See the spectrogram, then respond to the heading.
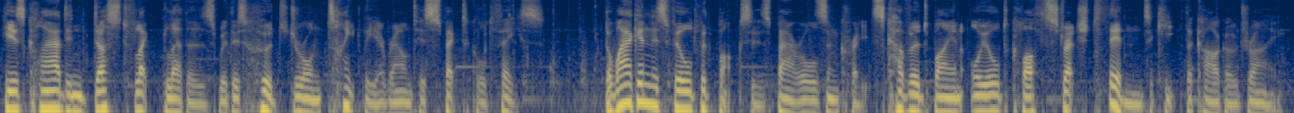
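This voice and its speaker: A man narrating a scripted fantasy story as a measured, descriptive storyteller. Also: fairly low pitch, animated, a little mellow, a little hiss or hum.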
